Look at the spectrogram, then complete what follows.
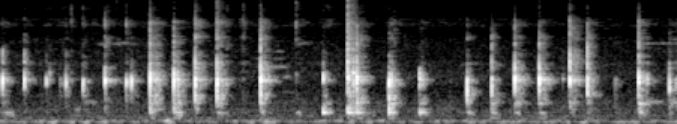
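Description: Steel spoon stirring milk and spice powder in a small bowl, clinking and tapping against the bowl several times a second in an uneven rhythm as lumps of masala are broken up.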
